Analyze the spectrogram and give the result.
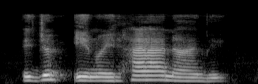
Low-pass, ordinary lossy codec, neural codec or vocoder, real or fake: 10.8 kHz; AAC, 48 kbps; codec, 24 kHz, 0.9 kbps, WavTokenizer, small release; fake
